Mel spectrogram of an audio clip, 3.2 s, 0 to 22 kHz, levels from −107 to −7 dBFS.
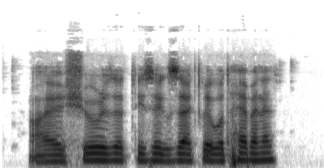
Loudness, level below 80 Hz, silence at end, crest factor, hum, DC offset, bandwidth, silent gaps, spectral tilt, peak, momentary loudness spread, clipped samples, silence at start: -20 LUFS; -44 dBFS; 0.5 s; 16 dB; none; under 0.1%; 7.4 kHz; none; -6 dB/octave; -4 dBFS; 8 LU; under 0.1%; 0.3 s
